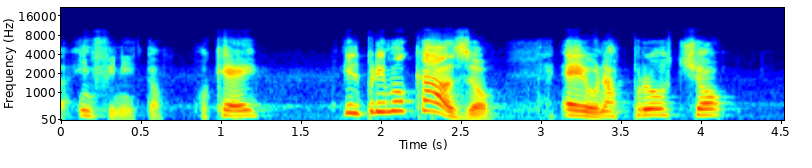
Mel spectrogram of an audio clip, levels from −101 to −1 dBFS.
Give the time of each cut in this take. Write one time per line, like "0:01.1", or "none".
0:01.7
